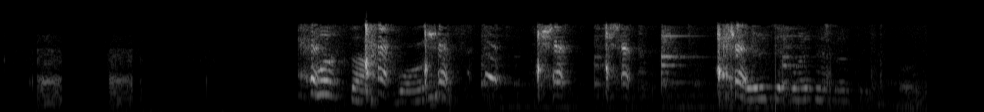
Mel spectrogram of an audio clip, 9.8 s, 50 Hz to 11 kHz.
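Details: Infant boy with pertussis who died at 32 days: two weak coughs, then a run of rapid strained coughs with squeaky, high-pitched crowing breaths between bursts; whooping cough.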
